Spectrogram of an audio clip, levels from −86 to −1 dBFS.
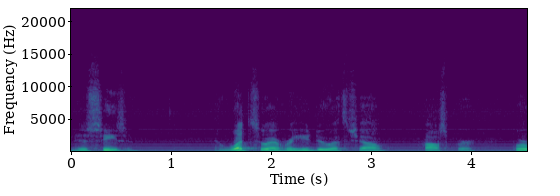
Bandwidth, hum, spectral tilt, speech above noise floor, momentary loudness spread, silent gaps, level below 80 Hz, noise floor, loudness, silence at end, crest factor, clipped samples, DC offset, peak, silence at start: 14 kHz; none; -8 dB/octave; 27 dB; 19 LU; none; -74 dBFS; -65 dBFS; -39 LUFS; 0 s; 24 dB; under 0.1%; under 0.1%; -16 dBFS; 0 s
